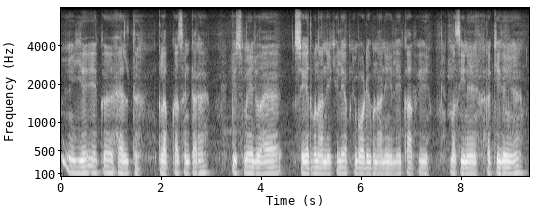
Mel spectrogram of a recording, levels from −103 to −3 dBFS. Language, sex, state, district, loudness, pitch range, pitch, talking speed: Hindi, male, Uttar Pradesh, Etah, -16 LUFS, 100-110 Hz, 105 Hz, 160 wpm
